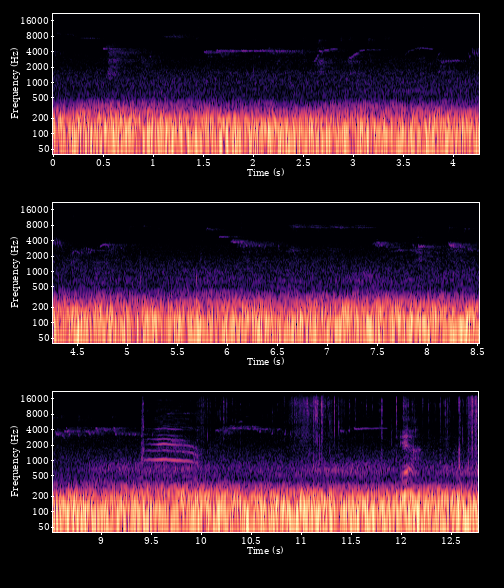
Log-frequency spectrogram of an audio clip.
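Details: Casper, a cat on an outdoor leash walk in improving weather, new to being outside and moving carefully; one short, bright meow with a bending pitch sounds midway, over steady wind rumble with scattered small bird chirps.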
